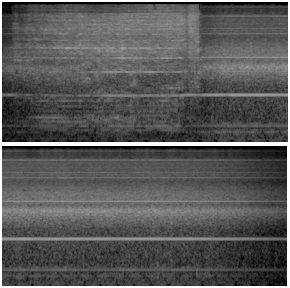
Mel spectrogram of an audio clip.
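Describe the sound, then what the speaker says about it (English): A saw cuts through wood in steady rasping strokes, close and continuous, getting slightly brighter and fuller after a brief pause partway through, with no talking. "it gives you a little bit more control when your saw isn't bogging down in the middle of your cut"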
